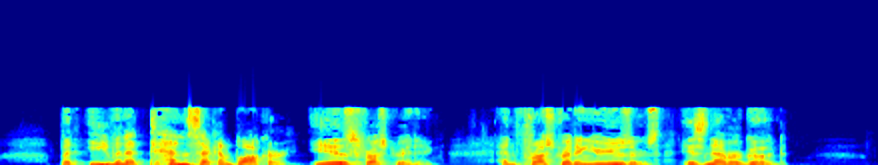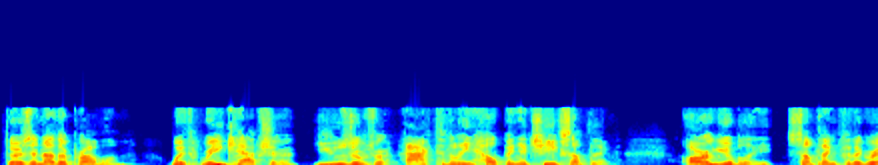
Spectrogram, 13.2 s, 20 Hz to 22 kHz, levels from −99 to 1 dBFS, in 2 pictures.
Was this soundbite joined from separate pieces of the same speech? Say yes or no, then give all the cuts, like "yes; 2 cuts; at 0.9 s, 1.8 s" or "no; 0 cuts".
no; 0 cuts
